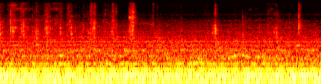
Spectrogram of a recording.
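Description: Gold-backed playing cards being handled and laid out on a cloth-covered table: scattered, irregular light clicks and snaps of the cards, over a steady low hum.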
